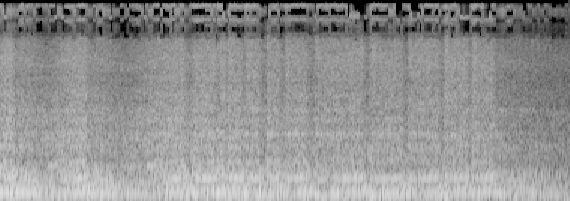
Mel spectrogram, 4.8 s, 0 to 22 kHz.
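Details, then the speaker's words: BMW E46 with a new turbo fitted and exhaust leaks fixed: strong, even pull with a rising engine note and clean steady tone under load, no puffing or ticking; normal turbo acceleration after repair. "New turbo is on. Exhaust, everything is secure. No more exhaust leaks. It feels like a whole different car, to be honest with you."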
